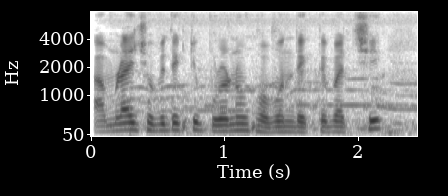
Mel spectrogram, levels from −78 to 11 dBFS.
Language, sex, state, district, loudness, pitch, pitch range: Bengali, male, West Bengal, Alipurduar, -18 LUFS, 150 Hz, 125-165 Hz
